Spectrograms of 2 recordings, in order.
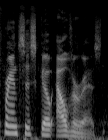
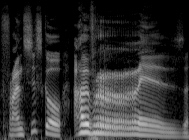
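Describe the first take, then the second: First: The name is said with an American English pronunciation. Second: The name is said with a Spanish pronunciation. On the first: The speaker calls it right. "his name is" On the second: The speaker calls it wrong.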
